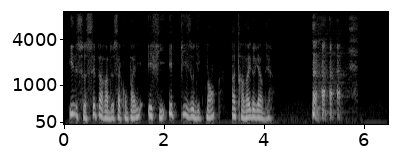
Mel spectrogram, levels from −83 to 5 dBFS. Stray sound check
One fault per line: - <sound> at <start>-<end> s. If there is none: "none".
- laugh at 5.0-5.9 s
